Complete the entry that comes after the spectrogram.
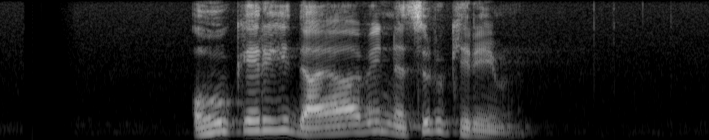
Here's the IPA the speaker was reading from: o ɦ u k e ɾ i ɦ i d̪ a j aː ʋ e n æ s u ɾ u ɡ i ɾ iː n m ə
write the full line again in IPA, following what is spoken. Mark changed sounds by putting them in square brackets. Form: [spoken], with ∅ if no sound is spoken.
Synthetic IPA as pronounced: o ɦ u k e ɾ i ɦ i d̪ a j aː ʋ e n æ s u ɾ u [k] i ɾ iː [∅] m ə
